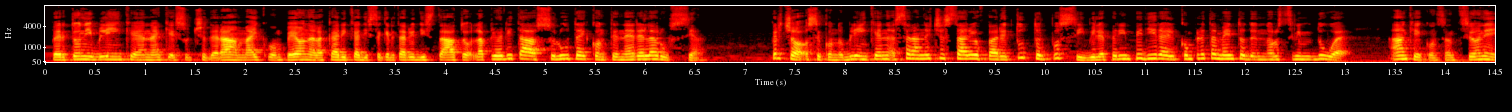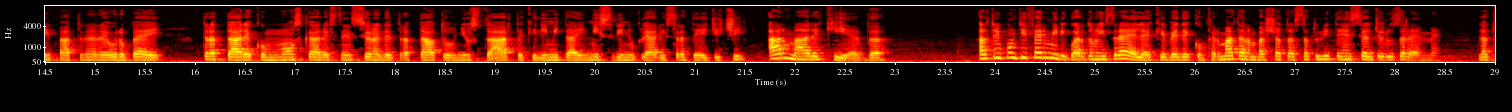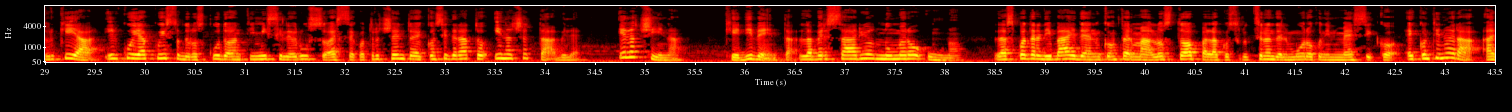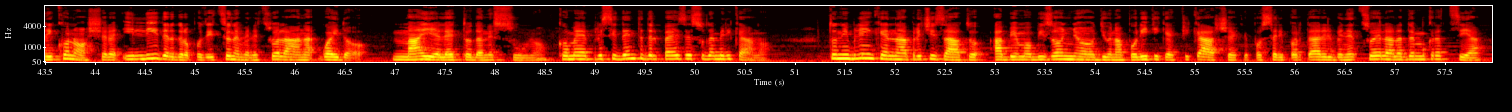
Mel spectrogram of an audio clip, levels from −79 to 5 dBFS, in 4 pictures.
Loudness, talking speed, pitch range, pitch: -22 LUFS, 145 wpm, 170-220 Hz, 195 Hz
